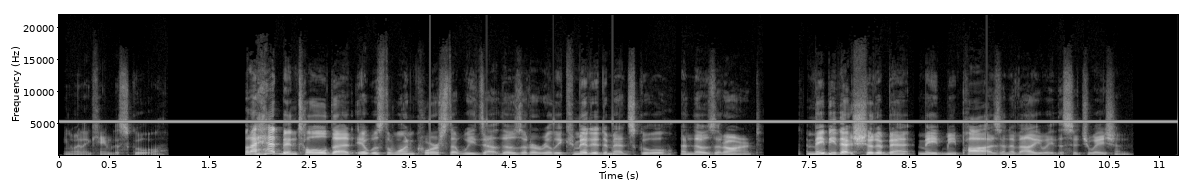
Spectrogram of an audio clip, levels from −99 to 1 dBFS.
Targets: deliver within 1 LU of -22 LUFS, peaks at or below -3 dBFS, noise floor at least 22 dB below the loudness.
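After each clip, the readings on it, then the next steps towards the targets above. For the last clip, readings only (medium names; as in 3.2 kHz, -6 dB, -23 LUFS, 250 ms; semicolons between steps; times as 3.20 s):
dropouts 5; longest dropout 7.0 ms; steady tone 5.3 kHz; tone level -34 dBFS; loudness -27.5 LUFS; peak level -5.5 dBFS; loudness target -22.0 LUFS
-> interpolate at 3.71/4.28/4.95/5.54/9.28 s, 7 ms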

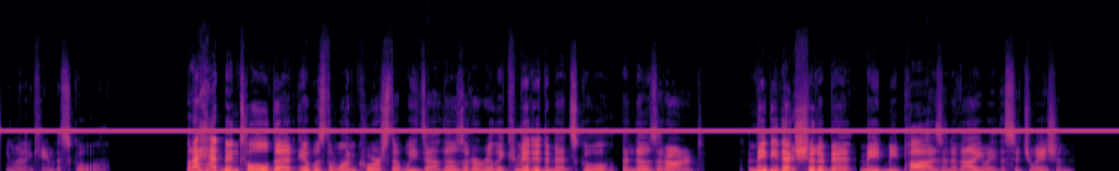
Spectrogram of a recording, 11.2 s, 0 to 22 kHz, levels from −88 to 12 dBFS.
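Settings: dropouts 0; steady tone 5.3 kHz; tone level -34 dBFS
-> band-stop 5.3 kHz, Q 30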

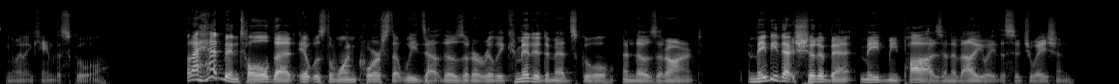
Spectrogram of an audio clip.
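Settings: steady tone not found; loudness -27.5 LUFS; peak level -6.0 dBFS; loudness target -22.0 LUFS
-> trim +5.5 dB; peak limiter -3 dBFS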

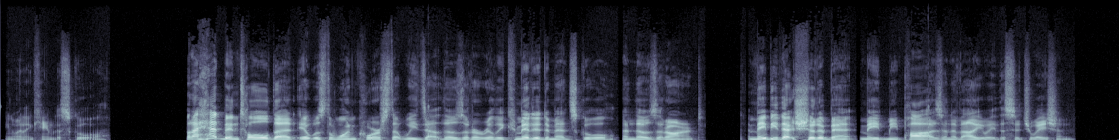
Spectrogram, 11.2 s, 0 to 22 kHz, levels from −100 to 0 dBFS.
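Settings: loudness -22.0 LUFS; peak level -3.0 dBFS; noise floor -85 dBFS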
